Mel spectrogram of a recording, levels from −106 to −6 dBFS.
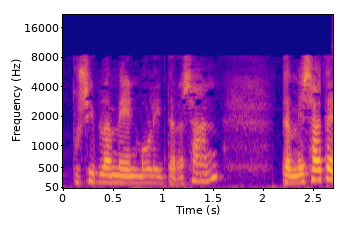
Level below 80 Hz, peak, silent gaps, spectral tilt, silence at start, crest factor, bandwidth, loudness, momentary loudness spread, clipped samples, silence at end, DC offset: -64 dBFS; -10 dBFS; none; -3.5 dB/octave; 0.1 s; 20 dB; 8.8 kHz; -30 LUFS; 12 LU; under 0.1%; 0 s; under 0.1%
